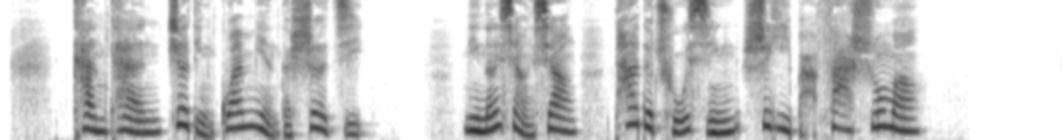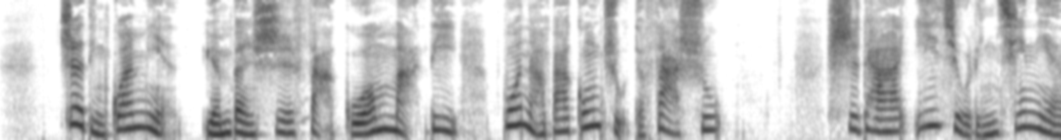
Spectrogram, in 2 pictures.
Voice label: Madarin, audio guide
